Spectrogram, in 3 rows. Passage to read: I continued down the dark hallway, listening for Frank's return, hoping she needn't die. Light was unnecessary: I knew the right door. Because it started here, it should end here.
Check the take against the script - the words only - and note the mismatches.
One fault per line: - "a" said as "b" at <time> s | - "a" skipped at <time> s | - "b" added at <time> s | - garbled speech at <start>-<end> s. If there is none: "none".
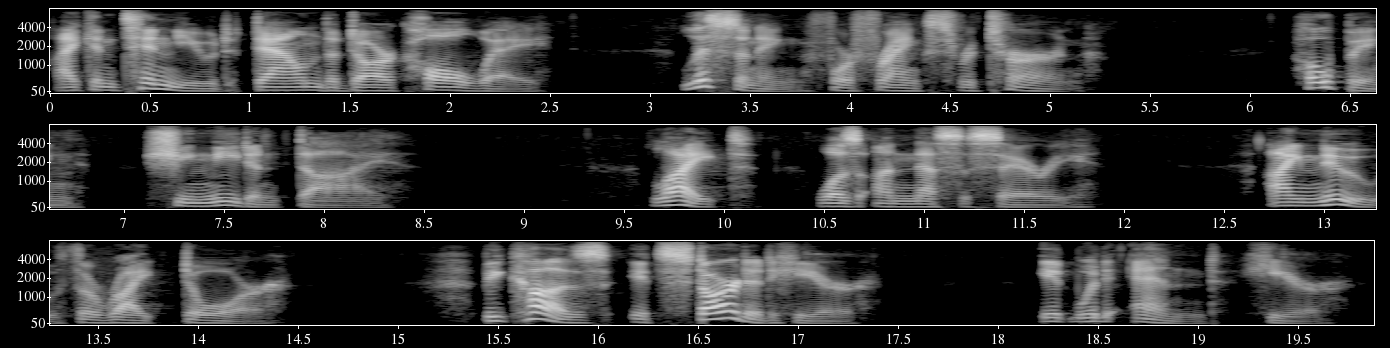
- "should" said as "would" at 18.4 s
